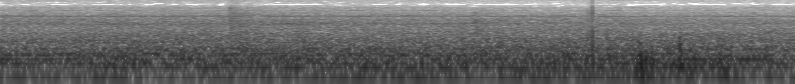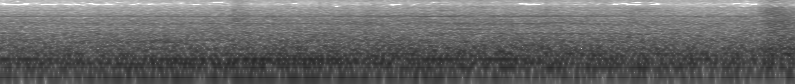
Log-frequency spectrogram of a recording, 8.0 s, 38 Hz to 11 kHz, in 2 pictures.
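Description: Steady hum of a stationary Tokyo Metro 5000 series electric train car's onboard equipment, heard inside the car with its doors open. A short knock sounds about three seconds in.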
